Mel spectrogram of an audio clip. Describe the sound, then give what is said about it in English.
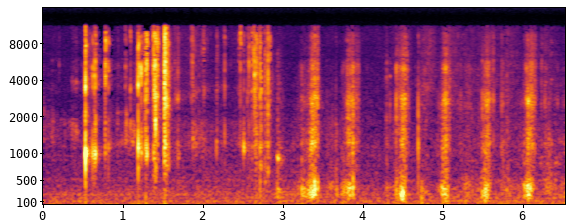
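Loud crunching of a spicy tortilla chip eaten for the One Chip Challenge: a quick flurry of sharp bites at first, then slower, steady chewing crunches repeating about every half second, with no talking. “I just got to chew it quick and get it down, I guess.”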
